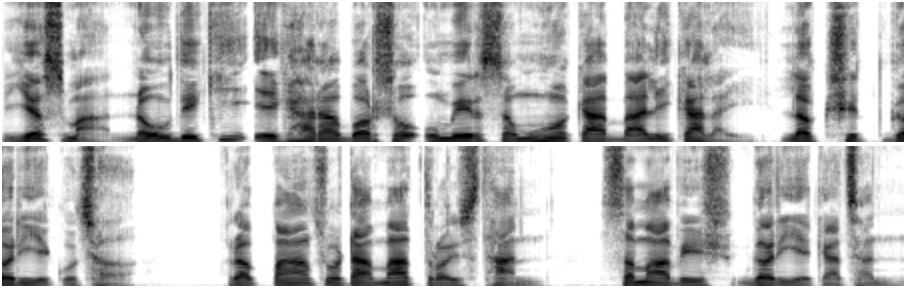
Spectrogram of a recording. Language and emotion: Nepali, neutral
